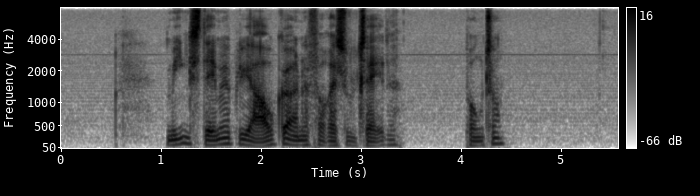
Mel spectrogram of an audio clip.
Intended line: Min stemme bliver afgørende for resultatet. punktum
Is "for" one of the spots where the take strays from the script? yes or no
no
